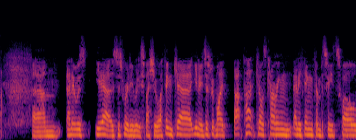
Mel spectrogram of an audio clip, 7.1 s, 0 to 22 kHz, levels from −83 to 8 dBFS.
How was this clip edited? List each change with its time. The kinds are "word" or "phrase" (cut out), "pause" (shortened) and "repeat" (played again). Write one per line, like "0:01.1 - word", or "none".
0:01.2 - pause
0:01.8 - pause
